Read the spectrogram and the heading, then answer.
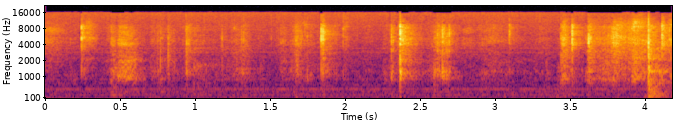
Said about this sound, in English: All right, let's see what the directions say. Remove lid and cheese sauce pouch. Set aside. You will see loose white powder in the pasta. This is necessary. All right, add water to fill line inside cup. All right, so here we go, taking this off.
